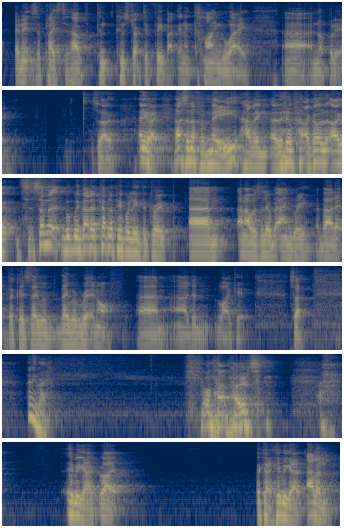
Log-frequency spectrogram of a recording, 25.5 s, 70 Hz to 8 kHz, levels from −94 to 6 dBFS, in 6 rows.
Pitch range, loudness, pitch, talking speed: 100-140 Hz, -28 LUFS, 110 Hz, 175 wpm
